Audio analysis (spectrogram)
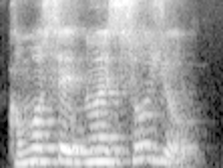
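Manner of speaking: a mildly imitated embarrassed wife insisting; flustered protest.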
